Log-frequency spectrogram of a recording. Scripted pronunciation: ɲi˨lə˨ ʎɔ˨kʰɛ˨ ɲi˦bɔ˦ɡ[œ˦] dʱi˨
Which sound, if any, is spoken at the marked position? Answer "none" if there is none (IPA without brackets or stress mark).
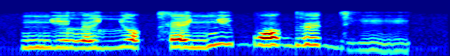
ø˦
